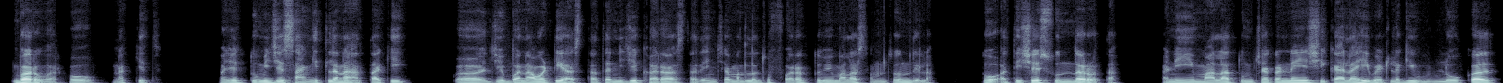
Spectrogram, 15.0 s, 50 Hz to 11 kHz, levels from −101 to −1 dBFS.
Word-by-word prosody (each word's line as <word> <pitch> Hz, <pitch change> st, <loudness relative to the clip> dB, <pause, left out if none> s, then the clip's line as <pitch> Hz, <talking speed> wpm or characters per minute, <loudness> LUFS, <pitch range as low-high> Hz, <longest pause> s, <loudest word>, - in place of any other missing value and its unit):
बरोबर. 120 Hz, -10 st, +5 dB
हो, 95 Hz, -4 st, -3 dB, 0.2 s
नक्कीच. 100 Hz, +1 st, -7 dB, 0.7 s
म्हणजे 110 Hz, +5 st, -1 dB
तुम्ही 115 Hz, +2 st, +2 dB
जे 145 Hz, +1 st, +3 dB
सांगितलं 115 Hz, +4 st, 0 dB
ना 140 Hz, -, +4 dB
आता, 95 Hz, +4 st, -2 dB
की 115 Hz, 0 st, -2 dB, 0.5 s
अ, 100 Hz, -2 st, +3 dB
जे 105 Hz, -, -1 dB
बनावटी 115 Hz, +5 st, +3 dB
असतात 100 Hz, -5 st, -2 dB
आणि 110 Hz, +1 st, 0 dB
जे 125 Hz, +3 st, 0 dB
खरं 110 Hz, +2 st, +2 dB
असतात, 95 Hz, -1 st, -9 dB
यांच्यामधला 110 Hz, +5 st, -3 dB
जो 130 Hz, -, -7 dB
फरक 115 Hz, +1 st, -1 dB
तुम्ही 115 Hz, 0 st, -1 dB
मला 115 Hz, +1 st, 0 dB
समजून 110 Hz, +2 st, -5 dB
दिला, 95 Hz, -2 st, -5 dB, 0.5 s
तो 115 Hz, +1 st, +5 dB
अतिशय 110 Hz, +6 st, +1 dB
सुंदर 125 Hz, +1 st, +3 dB
होता. -, -, -3 dB, 0.5 s
आणि, 105 Hz, +2 st, -2 dB
मला 105 Hz, +3 st, +3 dB
तुमच्याकडनं 115 Hz, +5 st, 0 dB
हे 130 Hz, 0 st, +3 dB
शिकायलाही 115 Hz, +3 st, +2 dB
भेटलं, 110 Hz, -4 st, -2 dB
की 125 Hz, -, 0 dB, 0.3 s
लोकं 95 Hz, +9 st, +4 dB
110 Hz, 150 wpm, -24 LUFS, 100-120 Hz, 0.7 s, बरोबर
